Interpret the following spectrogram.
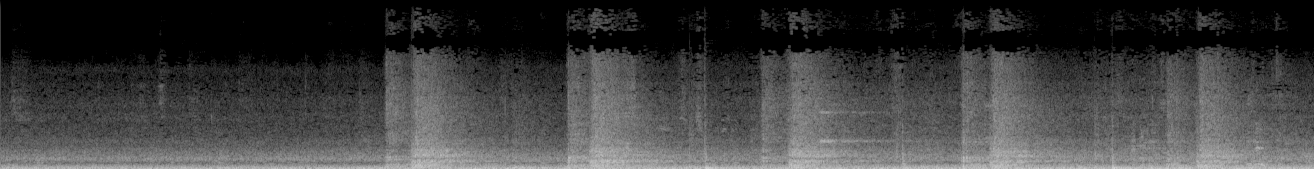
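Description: Squash practice: a squash ball struck and rebounding off the court's walls and floor, a burst about every two seconds from about four seconds in, each echoing briefly in the enclosed court, over a steady low hum.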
